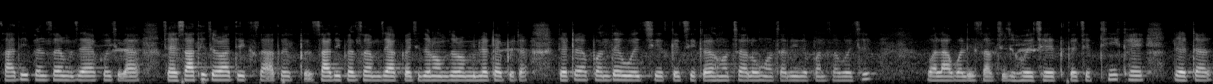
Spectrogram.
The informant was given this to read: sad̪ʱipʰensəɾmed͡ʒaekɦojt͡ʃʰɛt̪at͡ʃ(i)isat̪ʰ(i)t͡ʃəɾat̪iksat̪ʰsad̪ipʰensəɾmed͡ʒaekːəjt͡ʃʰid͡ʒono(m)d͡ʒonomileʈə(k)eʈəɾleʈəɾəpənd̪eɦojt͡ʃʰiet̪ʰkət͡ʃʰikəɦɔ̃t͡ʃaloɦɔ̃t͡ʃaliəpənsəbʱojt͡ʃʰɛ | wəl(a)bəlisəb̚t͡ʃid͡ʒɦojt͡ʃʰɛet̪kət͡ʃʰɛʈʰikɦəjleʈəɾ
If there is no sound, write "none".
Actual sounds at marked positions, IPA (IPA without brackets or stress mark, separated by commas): a, i, m, p, a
